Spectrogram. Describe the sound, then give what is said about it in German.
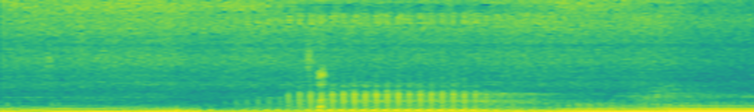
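A motorcycle engine revs in a continuous throaty rumble, its note surging partway through and then settling back into a steady, loud drone. “das ist jetzt Motorrad. Das hört sich wie ein Motorrad an, ne? Das ist auch ein Motorrad.”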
